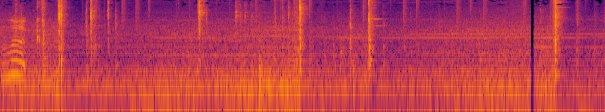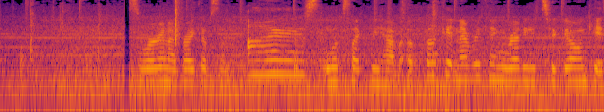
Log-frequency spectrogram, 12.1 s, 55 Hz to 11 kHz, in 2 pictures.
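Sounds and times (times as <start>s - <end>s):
low cabin hum: 0.0s - 12.0s.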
